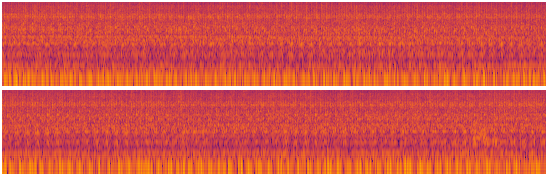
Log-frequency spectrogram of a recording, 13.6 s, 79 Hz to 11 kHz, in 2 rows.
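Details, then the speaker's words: 1995 Plymouth Neon at idle, clattering heavily from the valvetrain; oil pressure seems good (about 40 psi cold at idle); owner suspects plugged oil passages keeping the rockers from pumping up, before trying a motor flush. "so that way you can hear the amount of noise that's coming out of this thing it's clattering quite a bit"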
